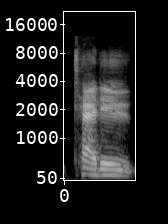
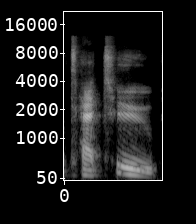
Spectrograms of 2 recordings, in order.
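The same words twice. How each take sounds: First: The t's are said as d sounds. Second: The t's are said as clear t sounds. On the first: The speaker calls it wrong. "my T's turn into D's" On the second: The speaker calls it right. "at least we can pronounce our T's"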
